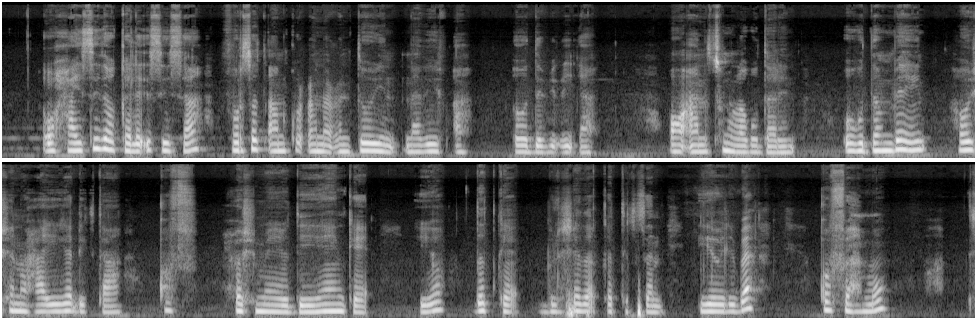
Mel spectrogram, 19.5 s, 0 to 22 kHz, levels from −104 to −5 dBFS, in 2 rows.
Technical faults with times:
none

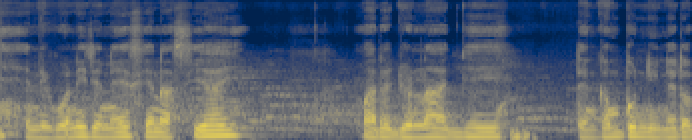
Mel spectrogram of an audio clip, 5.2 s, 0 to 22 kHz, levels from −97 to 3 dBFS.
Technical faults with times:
none

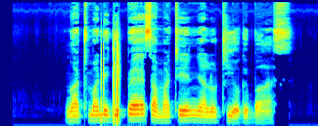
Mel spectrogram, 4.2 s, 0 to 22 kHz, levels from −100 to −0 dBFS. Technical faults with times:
1.34-1.61 cable scratch noise
1.86-1.91 repeated frames

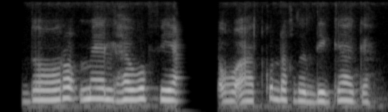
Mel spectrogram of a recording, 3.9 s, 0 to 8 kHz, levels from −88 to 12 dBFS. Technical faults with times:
1.76-2.19 long network dropout

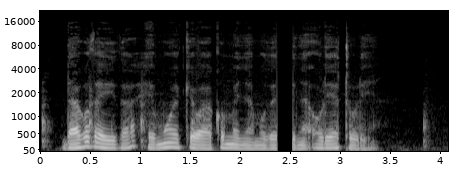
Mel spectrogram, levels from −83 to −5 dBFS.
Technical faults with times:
2.37-2.53 playback stall

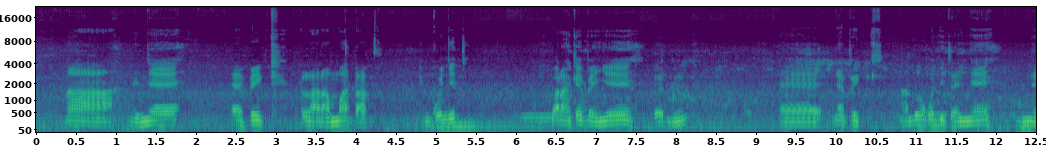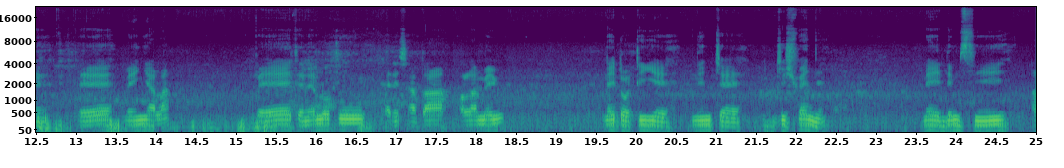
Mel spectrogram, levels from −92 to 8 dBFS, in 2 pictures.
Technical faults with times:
0.00-25.00 overlap-add ripple

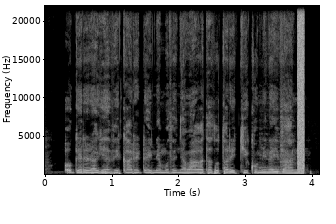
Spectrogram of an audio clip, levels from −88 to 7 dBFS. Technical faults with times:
3.78-3.88 samples built from the wrong bytes

